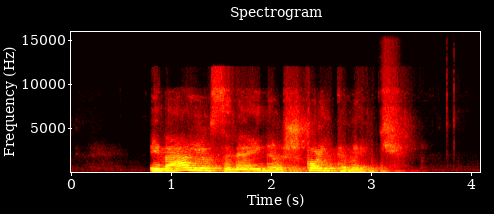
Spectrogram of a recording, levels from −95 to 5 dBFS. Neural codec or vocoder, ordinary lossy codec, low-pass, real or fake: codec, 44.1 kHz, 3.4 kbps, Pupu-Codec; Opus, 16 kbps; 14.4 kHz; fake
